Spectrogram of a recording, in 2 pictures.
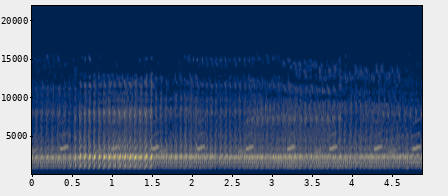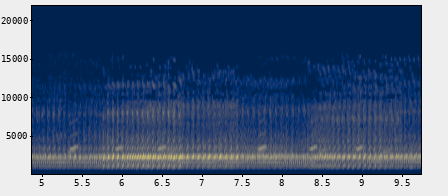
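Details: Frog chorus from a backwater: a dense, continuous bed of pulsed, rattling trills, with two loud surges of rapid pulses near the start and middle, a third rising at the end, and faint short upslurred chirps throughout.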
